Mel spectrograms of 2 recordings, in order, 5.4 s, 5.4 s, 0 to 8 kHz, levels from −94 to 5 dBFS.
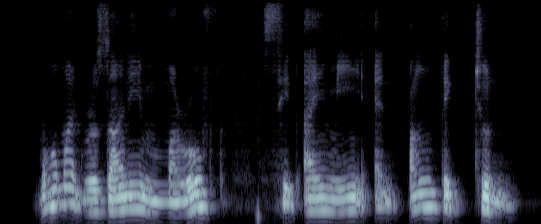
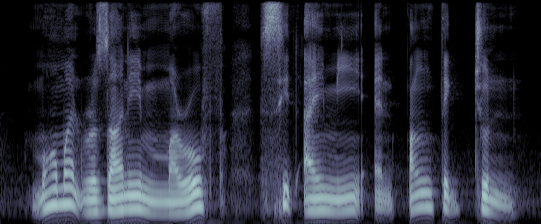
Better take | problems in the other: second | noise reduction (neural mask model DeepFilterNet 3)

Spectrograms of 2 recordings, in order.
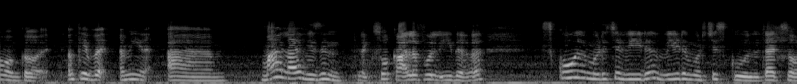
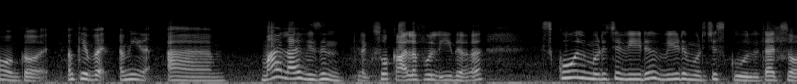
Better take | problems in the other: second | room echo; dies away in 0.2 s

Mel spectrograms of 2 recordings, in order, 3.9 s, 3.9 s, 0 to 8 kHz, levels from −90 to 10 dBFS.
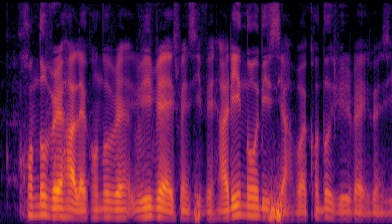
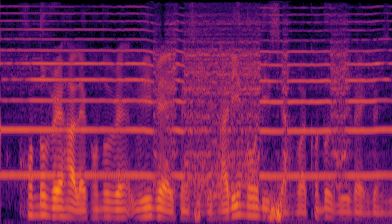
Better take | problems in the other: first | background sound (Bowed string instrument); 3 dB below the speech

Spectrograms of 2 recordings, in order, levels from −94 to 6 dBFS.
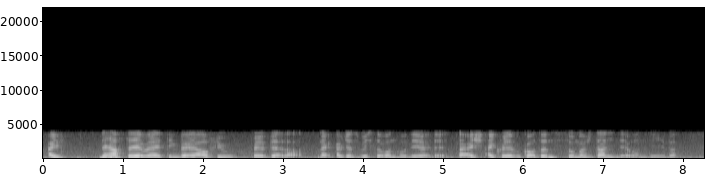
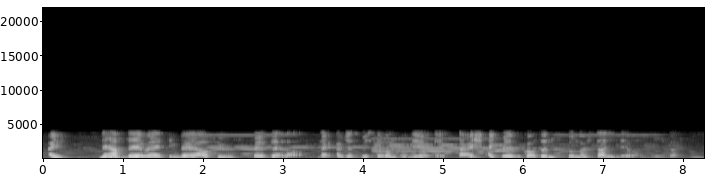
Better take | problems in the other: first | noise reduction (classical method log-MMSE)

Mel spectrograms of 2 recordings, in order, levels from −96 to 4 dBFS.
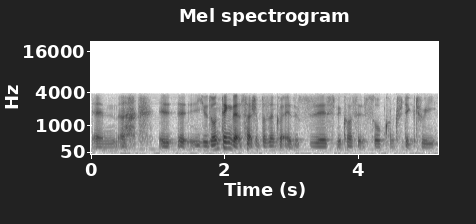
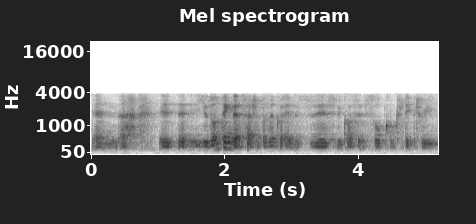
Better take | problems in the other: first | room echo; dies away in 0.7 s

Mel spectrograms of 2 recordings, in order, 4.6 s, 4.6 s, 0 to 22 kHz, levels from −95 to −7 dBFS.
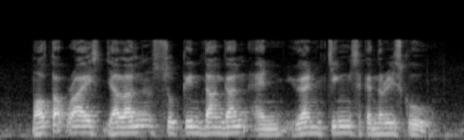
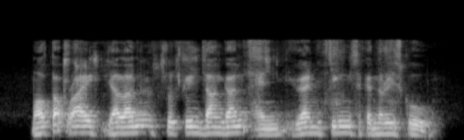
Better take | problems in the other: first | noise reduction (neural mask model Resemble Enhance denoiser)

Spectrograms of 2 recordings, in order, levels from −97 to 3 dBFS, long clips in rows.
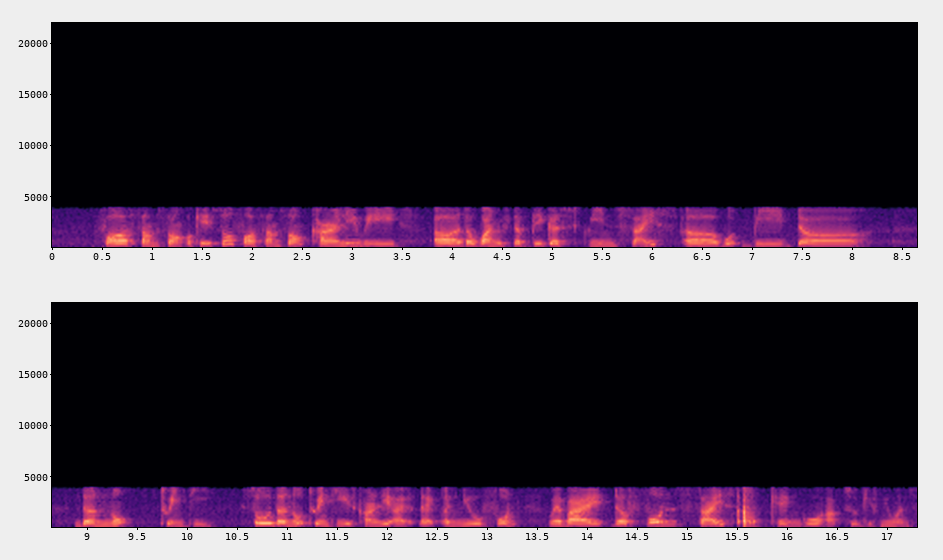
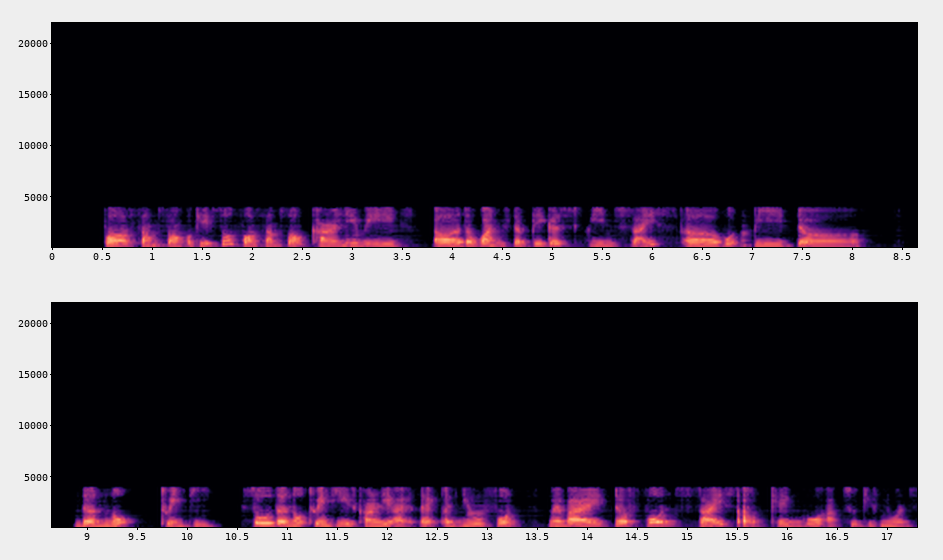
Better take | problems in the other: first | noise reduction (neural mask model DeepFilterNet 3)

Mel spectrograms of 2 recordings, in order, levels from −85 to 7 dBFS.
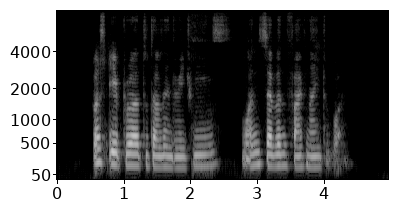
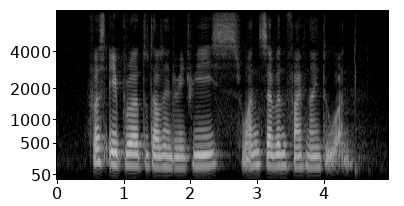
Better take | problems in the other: second | noise reduction (neural mask model DeepFilterNet 3)

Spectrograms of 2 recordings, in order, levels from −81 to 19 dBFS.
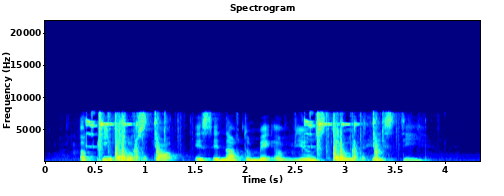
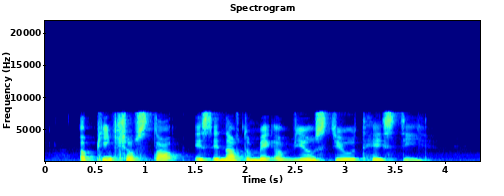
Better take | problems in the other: second | background sound (Shatter); 1 dB below the speech

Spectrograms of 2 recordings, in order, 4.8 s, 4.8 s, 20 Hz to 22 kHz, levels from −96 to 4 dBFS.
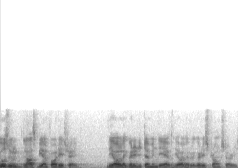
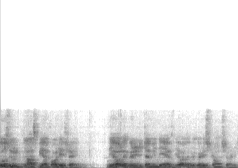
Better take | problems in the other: first | noise reduction (neural separator model SepFormer DNS4)

